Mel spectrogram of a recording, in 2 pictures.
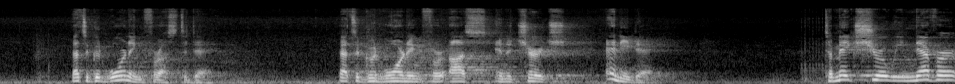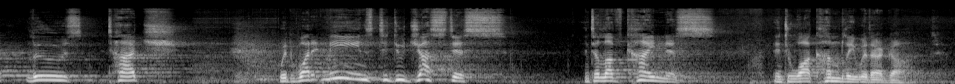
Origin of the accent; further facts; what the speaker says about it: Worcester, Massachusetts, United States; When I grew up in Worcester, in the central part of the state, long before there was Walmart or Costco or BJ's, there was Spags.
